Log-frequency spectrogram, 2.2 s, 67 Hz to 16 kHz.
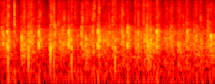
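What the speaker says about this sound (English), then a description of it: "give Grandma a round of applause" Small group applause for a grandmother's heavenly 100th birthday celebration, a light patter of hand claps, close and steady for a couple of seconds, with faint voices underneath.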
